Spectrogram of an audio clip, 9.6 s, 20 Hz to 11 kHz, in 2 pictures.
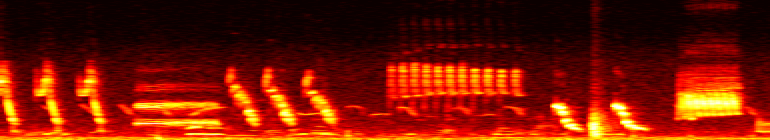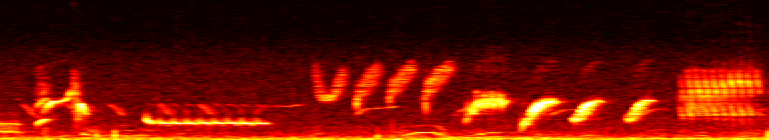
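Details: A champion Asian pied starling, once a first-place winner at an Independence Day (17 August) contest, sings a fast, varied medley of rising whistles, harsh buzzy bursts and chattering notes, with a low background hum.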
